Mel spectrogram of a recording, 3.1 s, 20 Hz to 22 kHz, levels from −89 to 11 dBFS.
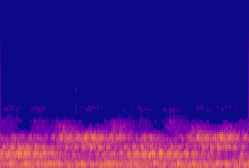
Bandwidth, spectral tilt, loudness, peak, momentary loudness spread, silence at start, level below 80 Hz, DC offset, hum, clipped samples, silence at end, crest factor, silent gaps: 1.3 kHz; -17 dB/octave; -25 LUFS; -10 dBFS; 4 LU; 0 s; -40 dBFS; under 0.1%; none; under 0.1%; 0 s; 14 dB; none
